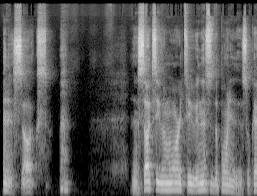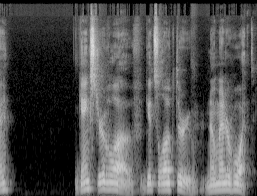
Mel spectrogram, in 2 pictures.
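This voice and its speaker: A man's voice: medium pitch, animated, unhurried, pauses often, warm tone. Earnest man rambling through heartfelt advice. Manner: earnest, rambling, swears a lot, restarts sentences. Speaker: vlogger giving life advice. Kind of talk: heartfelt personal monologue.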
